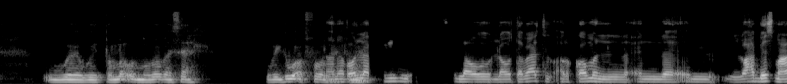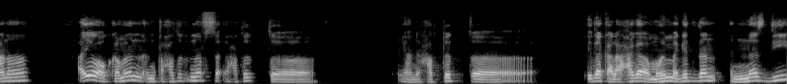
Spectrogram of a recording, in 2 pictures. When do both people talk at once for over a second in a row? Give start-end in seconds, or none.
none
